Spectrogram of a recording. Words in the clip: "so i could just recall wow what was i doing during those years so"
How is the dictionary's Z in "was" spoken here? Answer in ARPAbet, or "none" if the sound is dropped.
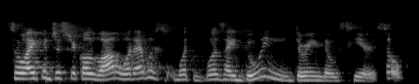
Z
